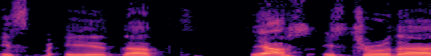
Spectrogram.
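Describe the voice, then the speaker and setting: A woman with a Mexican accent and medium pitch speaks at a very slow pace in a dry, close sound with no echo. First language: Spanish. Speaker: student practicing English, video blogger. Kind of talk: casual monologue book review. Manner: halting, hesitant.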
